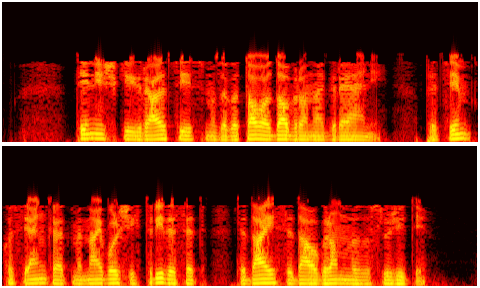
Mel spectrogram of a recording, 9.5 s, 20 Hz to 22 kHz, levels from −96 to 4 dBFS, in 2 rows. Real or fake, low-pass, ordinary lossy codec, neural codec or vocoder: real; 19.8 kHz; AAC, 16 kbps; none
